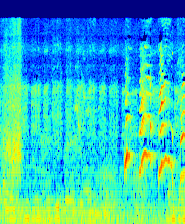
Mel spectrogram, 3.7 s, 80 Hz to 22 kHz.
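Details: German Shepherd puppy, 35 days old, quiet at first with faint murmurs, then several sharp high whimpering yelps in the last second, with people talking nearby.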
